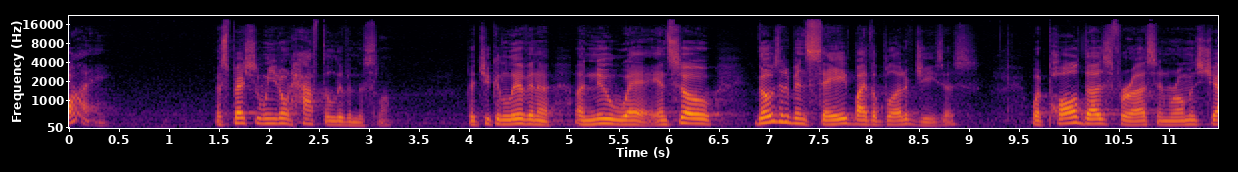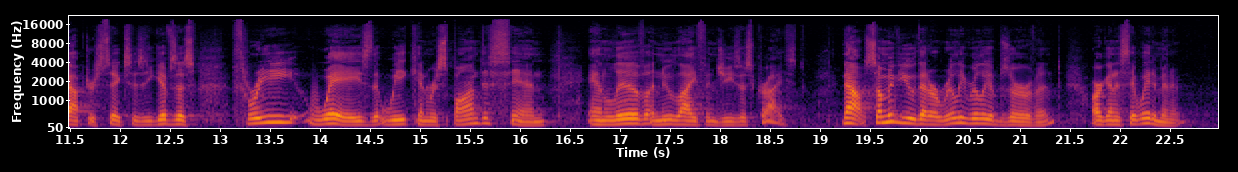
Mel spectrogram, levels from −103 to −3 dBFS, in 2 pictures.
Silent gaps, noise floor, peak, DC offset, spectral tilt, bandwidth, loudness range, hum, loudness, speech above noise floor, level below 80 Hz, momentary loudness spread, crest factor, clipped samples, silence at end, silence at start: none; -73 dBFS; -14 dBFS; under 0.1%; -5.5 dB/octave; 19 kHz; 5 LU; none; -36 LUFS; 38 dB; -84 dBFS; 14 LU; 22 dB; under 0.1%; 0.35 s; 0 s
